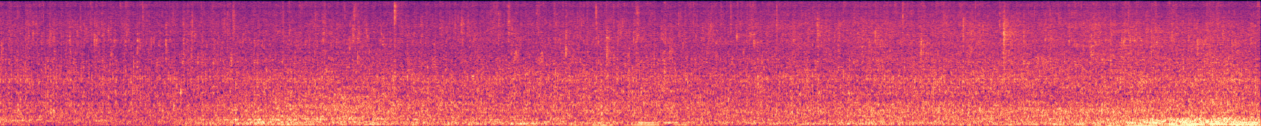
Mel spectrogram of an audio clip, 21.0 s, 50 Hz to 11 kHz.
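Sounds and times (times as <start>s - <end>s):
rain-like patter: 0.0s - 21.0s.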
